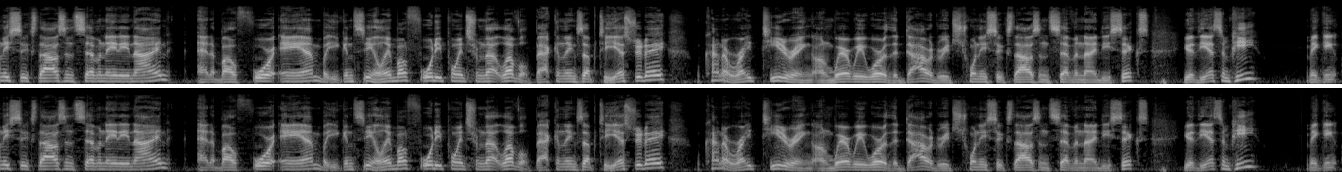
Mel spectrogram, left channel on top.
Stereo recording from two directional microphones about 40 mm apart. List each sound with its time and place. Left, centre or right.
0.0 s speech: left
